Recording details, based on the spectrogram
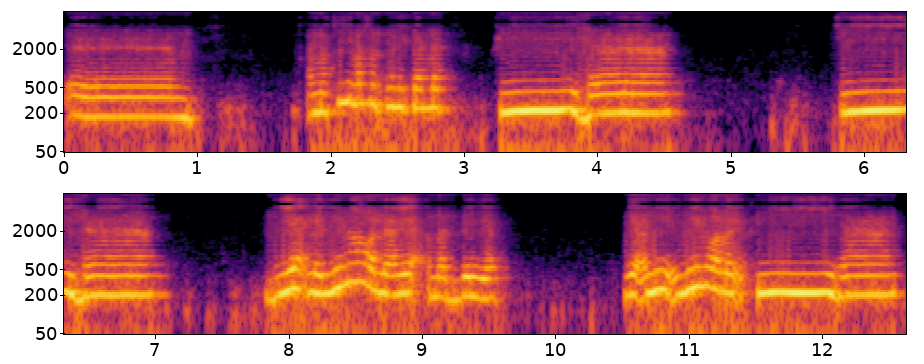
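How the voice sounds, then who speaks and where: A woman with an Egyptian accent teaching a tajweed lesson, slowly drawing out example words with many fillers. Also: medium pitch, narrow, tinny audio. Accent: Egyptian Arabic. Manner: patient, drawn-out example words, frequent fillers. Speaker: Quran recitation teacher.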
